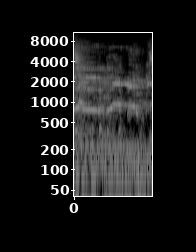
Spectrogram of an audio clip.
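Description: A gamefowl rooster crows once, briefly and a little distant, over a soft farmyard background.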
